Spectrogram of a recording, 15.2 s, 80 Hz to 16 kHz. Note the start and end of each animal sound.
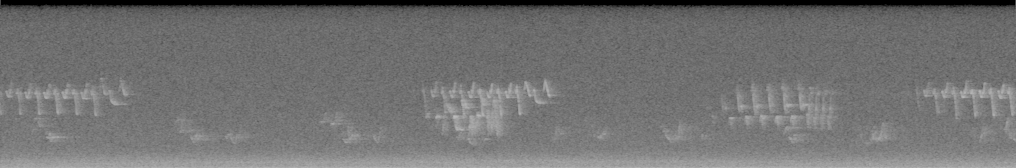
[0.00, 2.07] Black-and-white Warbler (Mniotilta varia)
[0.00, 15.25] Red-eyed Vireo (Vireo olivaceus)
[6.17, 8.49] Black-and-white Warbler (Mniotilta varia)
[6.39, 7.71] Canada Warbler (Cardellina canadensis)
[10.56, 12.59] Nashville Warbler (Leiothlypis ruficapilla)
[13.60, 15.25] Black-and-white Warbler (Mniotilta varia)

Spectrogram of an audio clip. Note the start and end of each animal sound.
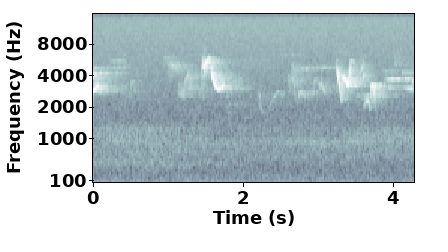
[0.00, 0.65] Hermit Thrush (Catharus guttatus)
[0.00, 4.29] Blue-headed Vireo (Vireo solitarius)
[1.77, 3.37] Scarlet Tanager (Piranga olivacea)
[3.42, 4.29] Hermit Thrush (Catharus guttatus)

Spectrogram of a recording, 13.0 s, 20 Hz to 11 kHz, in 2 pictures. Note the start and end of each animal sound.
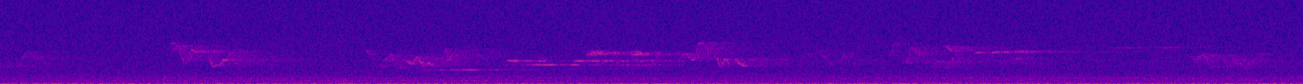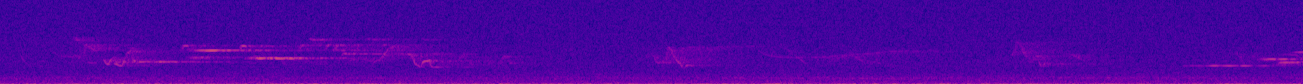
[0.00, 5.06] Red-eyed Vireo (Vireo olivaceus)
[2.22, 3.91] Hermit Thrush (Catharus guttatus)
[4.75, 6.09] Hermit Thrush (Catharus guttatus)
[5.84, 13.03] Red-eyed Vireo (Vireo olivaceus)
[7.04, 8.79] Hermit Thrush (Catharus guttatus)
[9.62, 11.43] Eastern Wood-Pewee (Contopus virens)
[12.37, 13.03] Hermit Thrush (Catharus guttatus)

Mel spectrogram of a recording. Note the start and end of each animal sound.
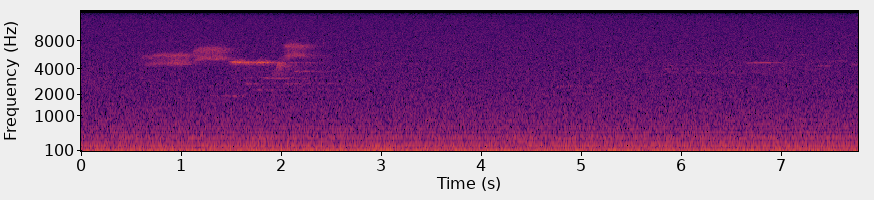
[0.56, 2.63] Black-throated Green Warbler (Setophaga virens)
[6.60, 7.78] Hermit Thrush (Catharus guttatus)

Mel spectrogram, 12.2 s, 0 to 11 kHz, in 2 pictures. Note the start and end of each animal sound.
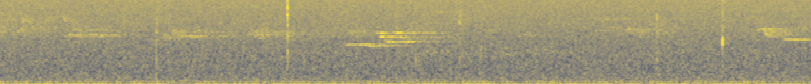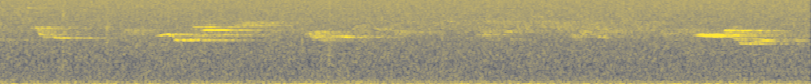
[0.00, 0.76] Ovenbird (Seiurus aurocapilla)
[0.49, 3.11] American Robin (Turdus migratorius)
[2.27, 3.39] Wood Thrush (Hylocichla mustelina)
[4.65, 6.98] American Robin (Turdus migratorius)
[7.18, 8.12] Wood Thrush (Hylocichla mustelina)
[8.26, 11.02] American Robin (Turdus migratorius)
[11.22, 12.17] Wood Thrush (Hylocichla mustelina)

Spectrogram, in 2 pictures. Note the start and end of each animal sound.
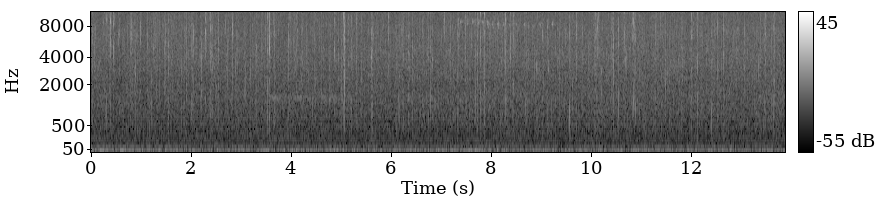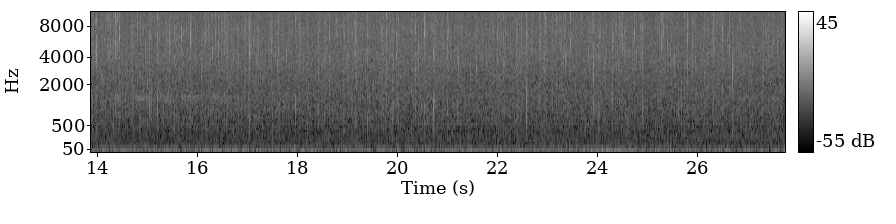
[3.34, 5.31] American Crow (Corvus brachyrhynchos)
[7.20, 9.31] unidentified call
[14.52, 16.96] American Crow (Corvus brachyrhynchos)

